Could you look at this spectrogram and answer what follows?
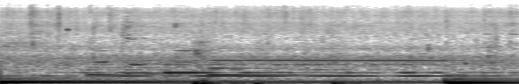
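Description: Steady rain falls in the survival video game Niche, a continuous broadband hiss with soft low rumble, joined by faint tonal game music and a few small taps, swelling louder near the end.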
